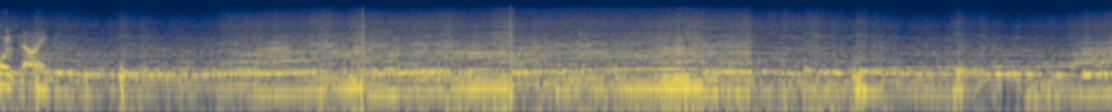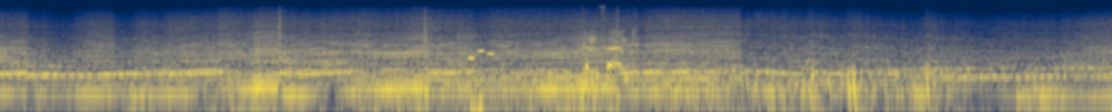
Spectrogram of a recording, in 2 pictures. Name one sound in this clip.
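A racing car engine roars and whines, rising and falling in pitch as it shifts gears.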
